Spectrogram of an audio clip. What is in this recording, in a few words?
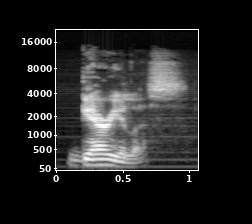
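"garrulous", American English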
